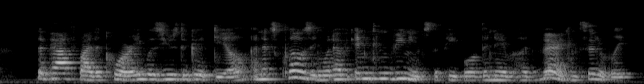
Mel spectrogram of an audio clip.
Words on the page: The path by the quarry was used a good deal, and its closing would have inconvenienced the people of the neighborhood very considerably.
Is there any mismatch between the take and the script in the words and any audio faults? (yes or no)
no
